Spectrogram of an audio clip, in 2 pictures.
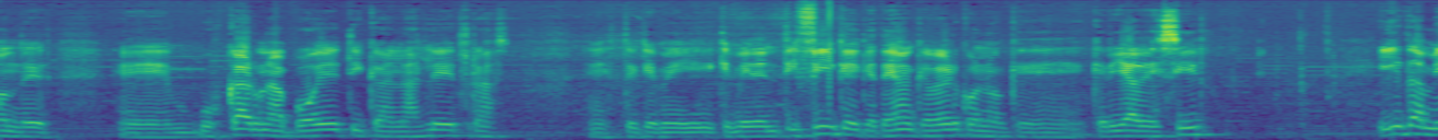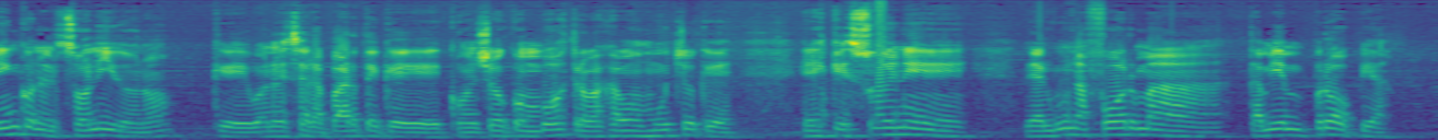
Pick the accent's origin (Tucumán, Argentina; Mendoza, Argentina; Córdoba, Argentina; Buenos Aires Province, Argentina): Tucumán, Argentina; now in Buenos Aires, Argentina; Sí, yo soy de Tucumán y bueno, hago música y teatro, ¿no? Y sí, me vine a Buenos Aires.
